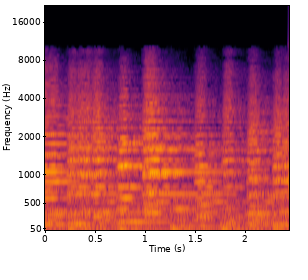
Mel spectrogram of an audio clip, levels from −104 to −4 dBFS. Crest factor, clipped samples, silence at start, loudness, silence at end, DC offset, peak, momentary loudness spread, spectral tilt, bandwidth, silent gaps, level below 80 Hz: 16 dB; under 0.1%; 0 s; -30 LUFS; 0 s; under 0.1%; -14 dBFS; 8 LU; -4.5 dB/octave; 10.5 kHz; none; -44 dBFS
